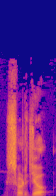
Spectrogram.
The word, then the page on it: sorjo: Apatani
